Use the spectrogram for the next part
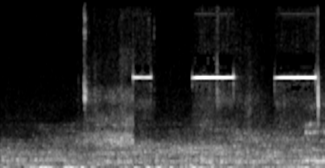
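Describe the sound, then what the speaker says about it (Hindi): A digital thermometer gives three short, clear electronic beeps, evenly spaced, over a steady background hiss with faint room noise. "डिजिटल थर्मामीटर ने अपना टेम्परेचर ले लिया है, इसमें बीप की आवाज़ आ रही है"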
